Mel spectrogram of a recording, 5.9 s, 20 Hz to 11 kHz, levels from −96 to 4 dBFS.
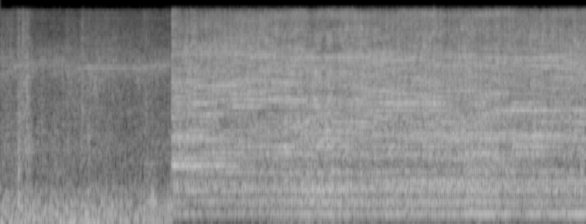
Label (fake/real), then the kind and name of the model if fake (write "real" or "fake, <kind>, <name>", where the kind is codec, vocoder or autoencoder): fake, vocoder, Vocos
